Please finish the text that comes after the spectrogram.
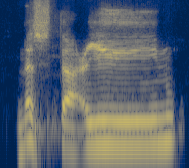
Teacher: موقوف علیہ پر رکنے کے بعد ہونٹوں کو گول کر کے ضمہ کا اشارہ دیتے ہیں. یعنی یہ بتایا جاتا ہے کہ میں یہاں ٹھہر گیا ہوں، میں نے ساکن تو کر دیا ہے لیکن یہاں پر پیش تھی. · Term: وقف بالاشمام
